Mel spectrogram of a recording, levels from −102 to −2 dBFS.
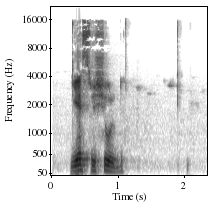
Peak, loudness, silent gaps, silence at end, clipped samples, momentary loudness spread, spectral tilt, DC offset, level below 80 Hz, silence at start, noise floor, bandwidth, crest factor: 0 dBFS; -17 LUFS; none; 1.25 s; under 0.1%; 25 LU; -2.5 dB/octave; under 0.1%; -56 dBFS; 0.3 s; -62 dBFS; 16.5 kHz; 22 dB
